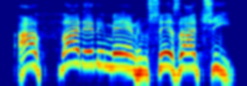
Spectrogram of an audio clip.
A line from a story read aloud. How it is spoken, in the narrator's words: cried Johnny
